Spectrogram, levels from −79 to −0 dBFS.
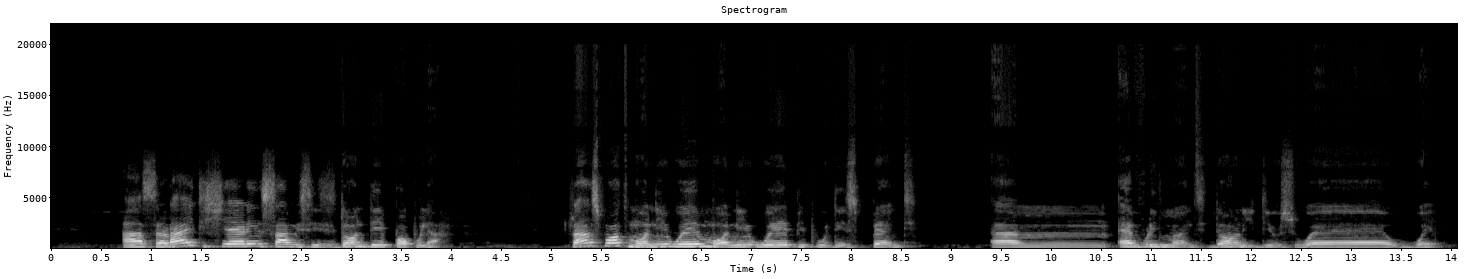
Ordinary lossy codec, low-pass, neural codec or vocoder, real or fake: Opus, 24 kbps; 19.8 kHz; none; real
